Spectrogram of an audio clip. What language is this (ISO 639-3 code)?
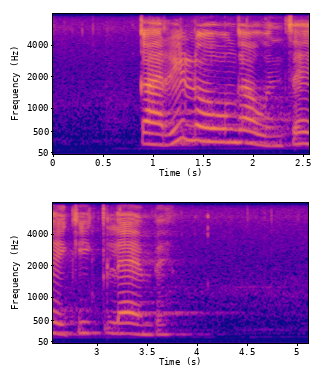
tso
